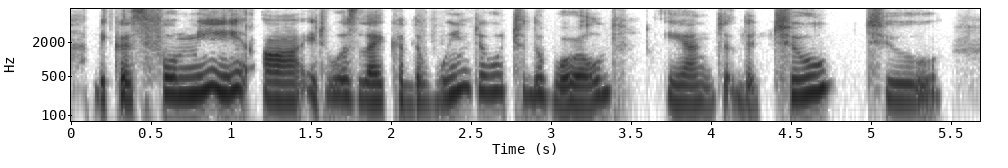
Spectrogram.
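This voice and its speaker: A woman speaks fairly slowly with a Russian accent, at a medium pitch with ordinary pitch variation. The sound is dry and close, with no echo. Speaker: medical interpreter. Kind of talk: panel discussion. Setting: live online show.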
